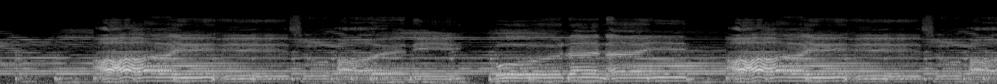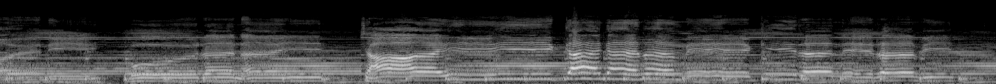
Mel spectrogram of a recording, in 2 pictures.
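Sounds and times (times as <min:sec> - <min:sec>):
chota khyal vocal in teental rhythm: 0:00.3 - 0:19.9.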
